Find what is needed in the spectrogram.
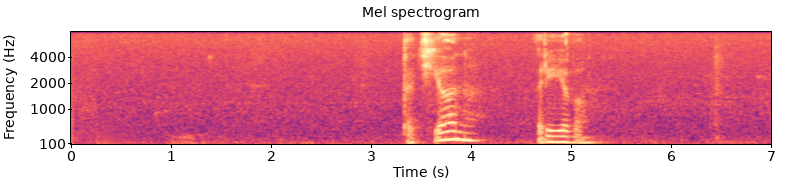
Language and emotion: Russian, sad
